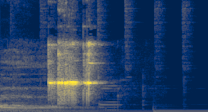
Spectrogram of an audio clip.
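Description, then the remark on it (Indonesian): Glasses clink together in a toast, two quick bright taps with a short ringing tone, followed by a near-silent pause over a low steady hum. “Uh, cheers dulu, cheers dulu.”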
